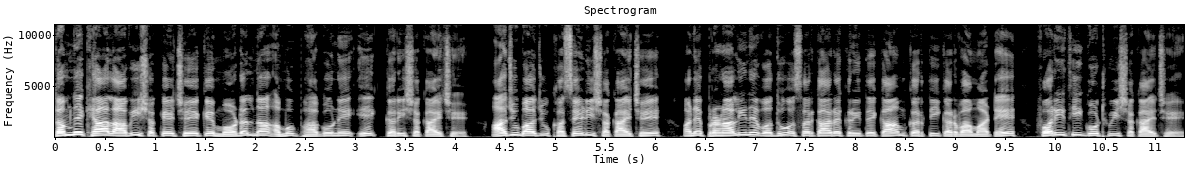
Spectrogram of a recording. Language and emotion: Gujarati, neutral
